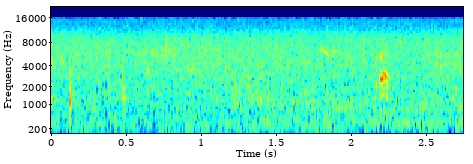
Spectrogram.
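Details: Andean coot at Lago San Pablo, Otavalo, Imbabura, Ecuador, giving three short, sharp clicking notes, two close together and a higher one after a pause, over a steady outdoor hiss.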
